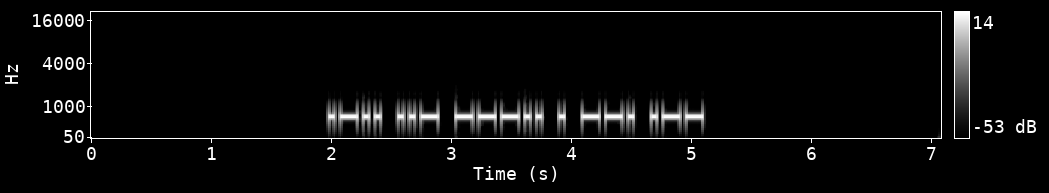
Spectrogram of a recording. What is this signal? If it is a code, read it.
Morse code, heard as a keyed tone, about 25 wpm, 700 Hz. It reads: LU8EGW
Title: DXCC-100 Call Signs - 6 Characters - 25wpm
